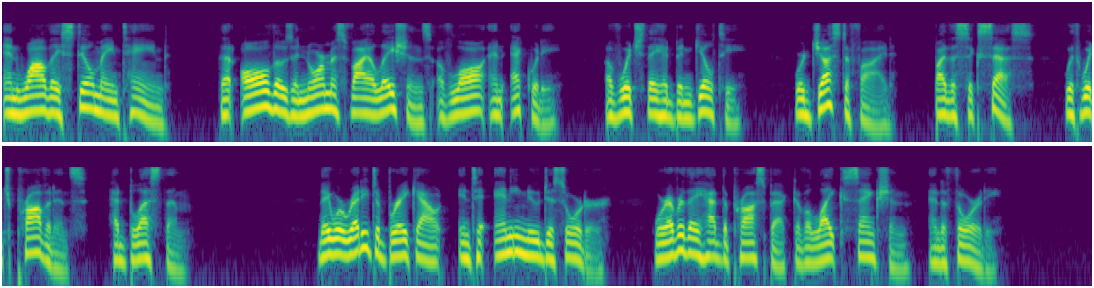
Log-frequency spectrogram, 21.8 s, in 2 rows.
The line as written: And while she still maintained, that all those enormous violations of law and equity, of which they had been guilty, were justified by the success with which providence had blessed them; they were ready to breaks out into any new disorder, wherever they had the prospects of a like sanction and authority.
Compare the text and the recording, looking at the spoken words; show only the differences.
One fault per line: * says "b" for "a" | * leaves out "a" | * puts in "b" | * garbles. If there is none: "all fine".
* says "they" for "she"
* says "break" for "breaks"
* says "prospect" for "prospects"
